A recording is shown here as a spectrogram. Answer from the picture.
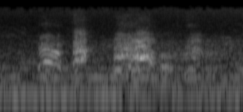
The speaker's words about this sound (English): The cheetah were everywhere, and I just heard cubs, you know, their little whistles all over the place.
